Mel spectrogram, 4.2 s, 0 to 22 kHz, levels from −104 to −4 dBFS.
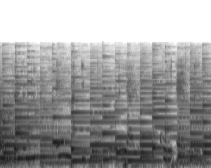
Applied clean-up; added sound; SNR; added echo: none; Drum + Piano; -3 dB; none.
